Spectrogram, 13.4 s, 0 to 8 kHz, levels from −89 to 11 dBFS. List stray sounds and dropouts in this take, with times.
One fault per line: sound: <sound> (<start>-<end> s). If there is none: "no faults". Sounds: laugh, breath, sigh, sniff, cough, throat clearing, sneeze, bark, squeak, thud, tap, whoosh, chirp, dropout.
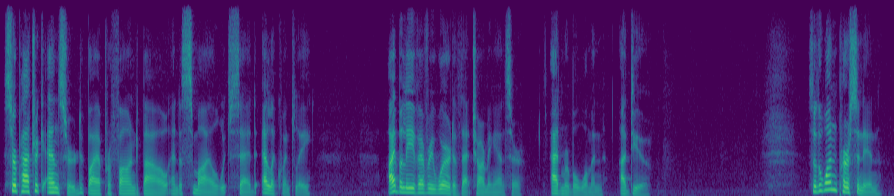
no faults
